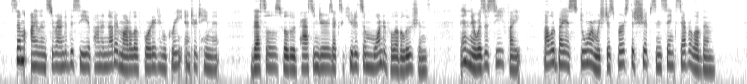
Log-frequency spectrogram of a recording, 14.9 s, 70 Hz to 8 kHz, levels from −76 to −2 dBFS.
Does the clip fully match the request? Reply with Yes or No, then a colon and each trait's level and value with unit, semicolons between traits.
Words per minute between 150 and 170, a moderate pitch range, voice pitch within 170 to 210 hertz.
Yes: average, 160 wpm; average, 3.2 semitones; medium, 185 Hz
